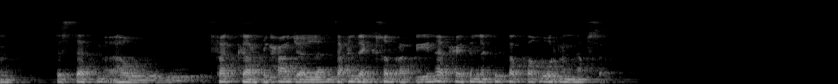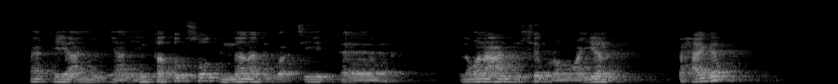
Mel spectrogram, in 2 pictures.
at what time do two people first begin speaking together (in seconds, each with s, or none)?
none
